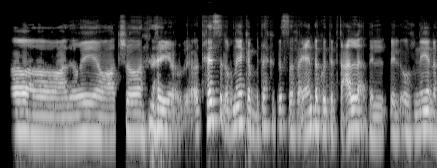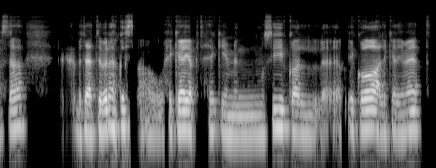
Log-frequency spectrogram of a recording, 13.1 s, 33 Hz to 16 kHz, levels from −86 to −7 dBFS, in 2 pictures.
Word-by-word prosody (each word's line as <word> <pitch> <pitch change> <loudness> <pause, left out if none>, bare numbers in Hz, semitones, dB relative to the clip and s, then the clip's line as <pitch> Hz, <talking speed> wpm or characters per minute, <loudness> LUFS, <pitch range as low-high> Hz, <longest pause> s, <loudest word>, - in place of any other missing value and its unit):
آه، 125 - -7
آه، 115 -4 +3
آه - - 0
عدوية 115 +2 0
وعطشان 115 +3 0 0.2
أيوه. 135 -3 +4
ب - - -6
وتحِس 190 +8 +4
الأغنية 160 -4 +2
كانت 145 -8 0
بتحكي 150 +6 -5
قصة 150 -3 -4
ف 125 - -10
يعني 120 - +2
أنت 150 +1 +2
كنت 135 -2 -2
بتتعلّق 145 +2 +3
بال 110 -2 -6
بالأغنية 125 +1 -1
نَفْسها 135 +4 -3 0.7
آآ - - -13
بتعتبرها 130 +3 +2
قصة 145 +1 -3
أو - - -9
حكاية 135 -1 +4
بتتحكي 130 0 -9
من 115 0 -5
موسيقى، 135 +1 -2 0.7
لإيقاع، 140 0 +4
لكلمات. 125 +3 -3
130 Hz, 135 wpm, -24 LUFS, 120-140 Hz, 0.7 s, أيوه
